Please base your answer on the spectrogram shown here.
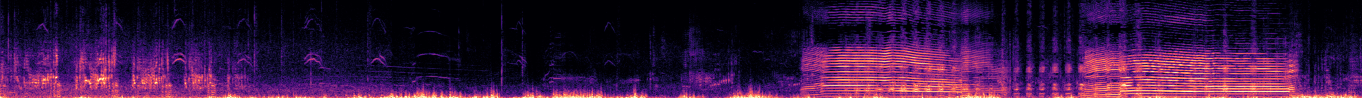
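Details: Black-browed albatrosses courting on Saunders Island, Falklands, give loud, harsh braying calls with strong harmonics in two bursts, over wind and distant colony noise.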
